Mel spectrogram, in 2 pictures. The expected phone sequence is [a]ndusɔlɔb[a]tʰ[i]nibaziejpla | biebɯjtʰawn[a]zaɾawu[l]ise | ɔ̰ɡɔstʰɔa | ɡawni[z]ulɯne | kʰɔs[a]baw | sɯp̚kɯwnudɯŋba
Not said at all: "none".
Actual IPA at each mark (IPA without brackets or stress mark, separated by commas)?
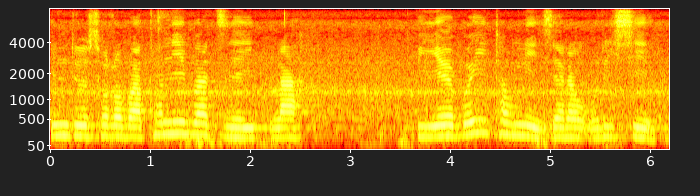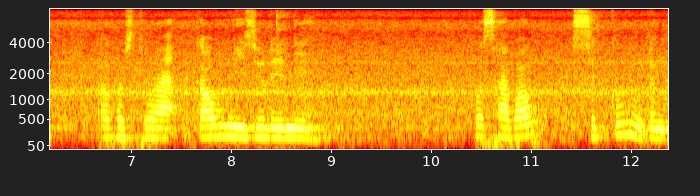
i, a, a, i, ɾ, z, a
